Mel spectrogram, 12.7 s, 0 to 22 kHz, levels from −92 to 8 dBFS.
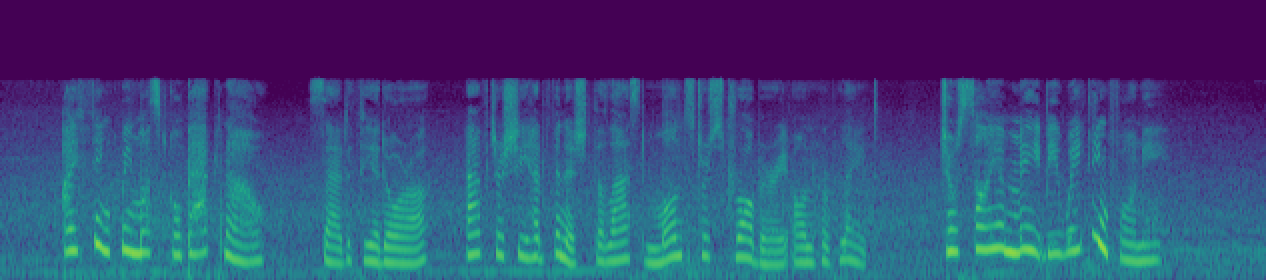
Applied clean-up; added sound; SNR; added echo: none; Car passing by / Traffic noise, roadway noise / Engine; 19 dB; none.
